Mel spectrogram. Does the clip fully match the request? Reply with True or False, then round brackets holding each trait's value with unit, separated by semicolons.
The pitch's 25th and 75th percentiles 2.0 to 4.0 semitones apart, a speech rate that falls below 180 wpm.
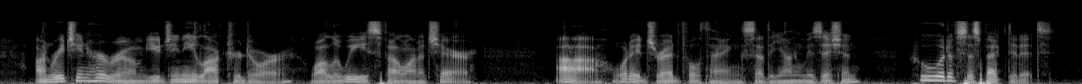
False (5.0 semitones; 155 wpm)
